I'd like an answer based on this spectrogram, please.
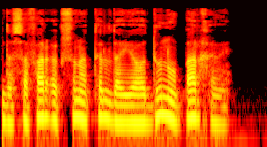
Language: Pashto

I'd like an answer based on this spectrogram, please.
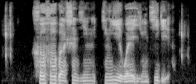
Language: Chinese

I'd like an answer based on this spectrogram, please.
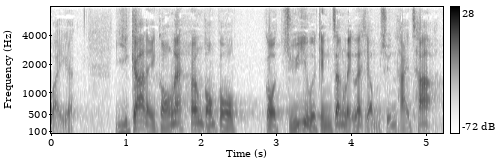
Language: Cantonese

